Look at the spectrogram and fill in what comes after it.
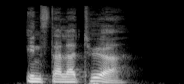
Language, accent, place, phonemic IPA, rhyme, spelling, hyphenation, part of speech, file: German, Germany, Berlin, /ˌɪnstalaˈtøːɐ̯/, -øːɐ̯, Installateur, In‧stal‧la‧teur, noun, De-Installateur.ogg
- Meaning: plumber (male or of unspecified gender)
